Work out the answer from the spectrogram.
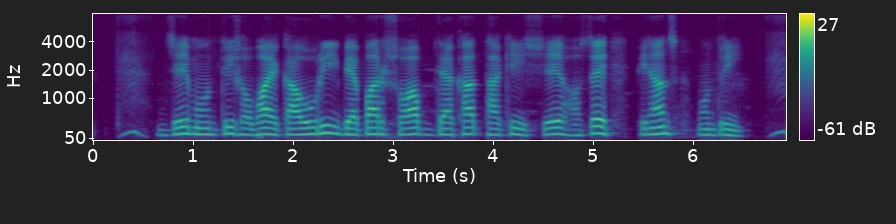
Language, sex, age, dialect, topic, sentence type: Bengali, male, 18-24, Rajbangshi, banking, statement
